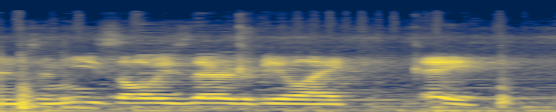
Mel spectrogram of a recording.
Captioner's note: snaps fingers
